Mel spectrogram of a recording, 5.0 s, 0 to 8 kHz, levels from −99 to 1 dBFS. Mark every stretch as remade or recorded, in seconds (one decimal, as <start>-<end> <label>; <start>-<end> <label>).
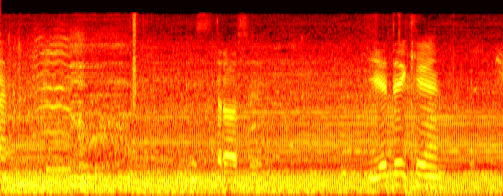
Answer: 0.0-0.7 recorded; 0.7-1.3 remade; 1.3-5.0 recorded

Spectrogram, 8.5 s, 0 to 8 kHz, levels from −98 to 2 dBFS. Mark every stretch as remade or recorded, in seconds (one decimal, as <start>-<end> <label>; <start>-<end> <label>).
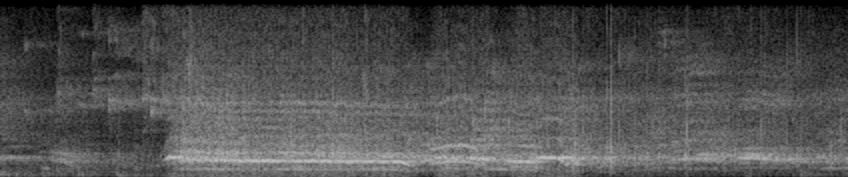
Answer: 0.0-1.3 recorded; 1.3-6.4 remade; 6.4-8.5 recorded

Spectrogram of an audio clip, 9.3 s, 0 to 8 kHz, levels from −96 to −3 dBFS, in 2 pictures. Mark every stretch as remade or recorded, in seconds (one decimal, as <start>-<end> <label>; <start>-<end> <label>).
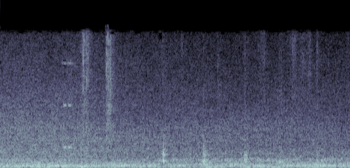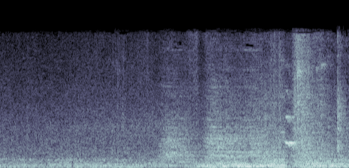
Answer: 0.0-9.3 recorded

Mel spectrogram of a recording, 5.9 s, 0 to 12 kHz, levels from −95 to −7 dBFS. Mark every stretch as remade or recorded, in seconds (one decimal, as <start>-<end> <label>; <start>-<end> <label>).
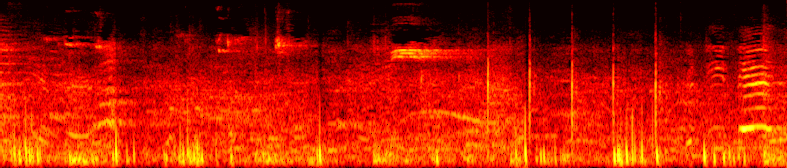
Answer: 0.0-3.5 recorded; 3.5-5.9 remade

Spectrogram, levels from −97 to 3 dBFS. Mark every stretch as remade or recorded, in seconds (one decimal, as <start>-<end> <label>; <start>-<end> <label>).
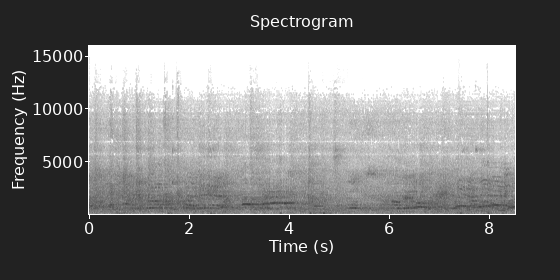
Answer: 0.0-1.3 remade; 1.3-2.2 recorded; 2.2-7.4 remade; 7.4-8.5 recorded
